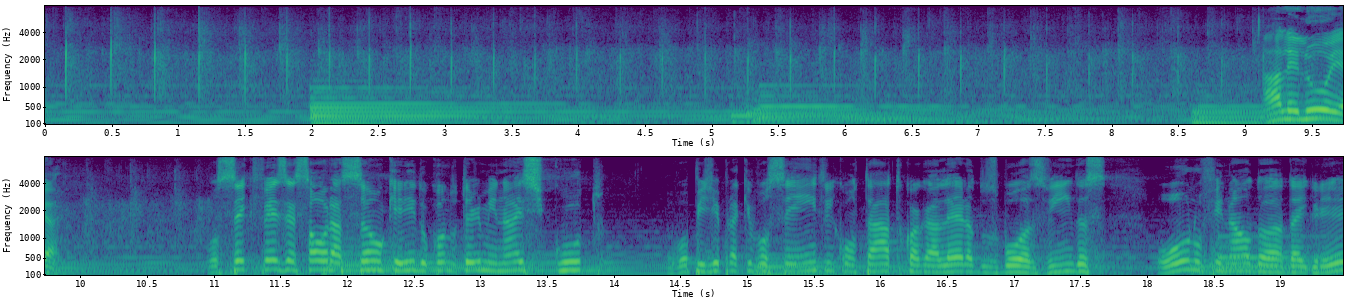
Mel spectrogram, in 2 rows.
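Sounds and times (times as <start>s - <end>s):
audience applause: 0.0s - 11.8s
speech: 9.2s - 9.9s, 11.0s - 19.4s.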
